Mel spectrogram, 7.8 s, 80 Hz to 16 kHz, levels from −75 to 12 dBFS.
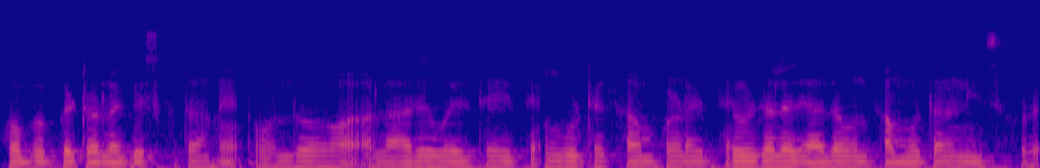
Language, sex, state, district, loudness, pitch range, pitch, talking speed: Kannada, male, Karnataka, Mysore, -34 LUFS, 115-120 Hz, 120 Hz, 45 wpm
